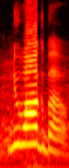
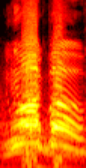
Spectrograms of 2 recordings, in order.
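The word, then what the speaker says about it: Nwagbo: How do you pronounce his name? Okay, Ogemdi. Say it after me. Ogemdi. Ogemdi. Nuagbo. Nuagbo.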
